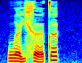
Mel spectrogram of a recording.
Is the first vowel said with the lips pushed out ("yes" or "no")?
no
